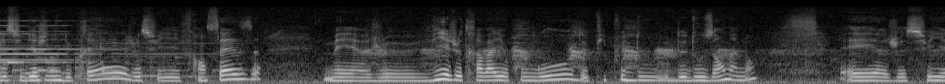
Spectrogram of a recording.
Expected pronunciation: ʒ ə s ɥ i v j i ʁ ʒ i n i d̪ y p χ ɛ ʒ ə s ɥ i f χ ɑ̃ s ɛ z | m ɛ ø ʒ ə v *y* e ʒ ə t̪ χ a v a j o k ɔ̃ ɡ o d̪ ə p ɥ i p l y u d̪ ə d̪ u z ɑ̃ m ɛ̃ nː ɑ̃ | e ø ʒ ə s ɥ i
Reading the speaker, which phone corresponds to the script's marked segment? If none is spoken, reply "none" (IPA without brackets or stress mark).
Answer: i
